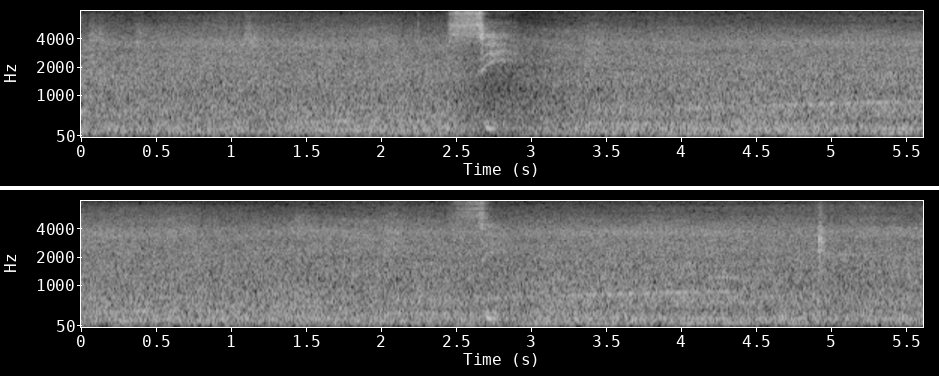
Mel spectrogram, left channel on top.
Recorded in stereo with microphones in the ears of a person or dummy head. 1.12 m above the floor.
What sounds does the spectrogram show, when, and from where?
2.1 s whispering: 45° left (ahead or behind), 0.6 m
